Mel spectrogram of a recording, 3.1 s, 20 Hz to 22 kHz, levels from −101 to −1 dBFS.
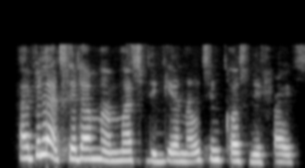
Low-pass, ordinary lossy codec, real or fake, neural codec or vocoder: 7.2 kHz; AAC, 48 kbps; real; none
